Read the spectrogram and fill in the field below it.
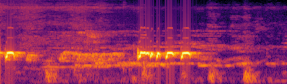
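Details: Local zebra dove in full, clear voice, kept as a lure to get other doves calling: soft mid-pitched cooing followed by a quick series of bright staccato notes.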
